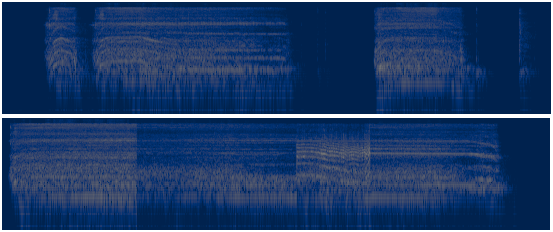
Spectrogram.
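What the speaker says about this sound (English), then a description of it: "you can screw all the other screws" A power drill drives screws into the frame of an IKEA PAX wardrobe, in several close, loud whirring bursts with short gaps between them, the pitch rising and falling as each screw runs in and tightens.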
